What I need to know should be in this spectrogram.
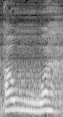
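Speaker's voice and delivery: ordinary delivery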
